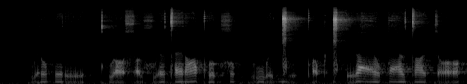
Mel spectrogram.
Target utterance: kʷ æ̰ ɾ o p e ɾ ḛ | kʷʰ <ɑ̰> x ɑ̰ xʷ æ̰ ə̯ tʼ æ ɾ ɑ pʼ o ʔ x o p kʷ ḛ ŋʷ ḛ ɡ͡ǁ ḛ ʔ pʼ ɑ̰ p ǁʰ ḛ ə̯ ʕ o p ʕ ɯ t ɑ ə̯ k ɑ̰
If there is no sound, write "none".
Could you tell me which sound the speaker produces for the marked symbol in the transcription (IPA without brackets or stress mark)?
ɑ̰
